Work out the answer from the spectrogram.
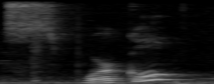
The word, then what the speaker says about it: Sporcle: and the other one I'm pretty sure you pronounce it sporcle you can actually filter it to be pretty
